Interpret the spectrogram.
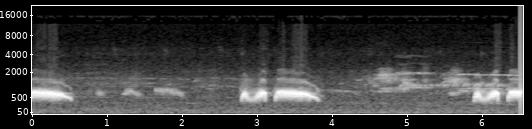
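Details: Spotted dove kept as a decoy to incite other doves. It opens with a long falling coo, then quiet soft notes. A double-note-and-long-coo phrase is repeated about three seconds later, with faint higher calls and another double note.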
